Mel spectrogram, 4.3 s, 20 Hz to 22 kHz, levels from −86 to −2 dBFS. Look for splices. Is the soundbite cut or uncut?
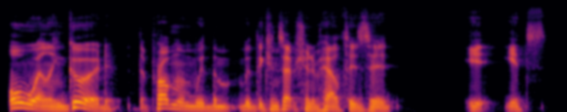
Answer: uncut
